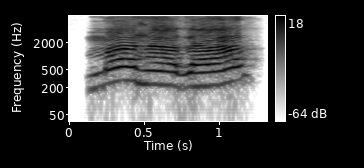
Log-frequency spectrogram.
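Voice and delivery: "Ma hadza?" drawn out slowly with a rising end; slow drill question. Shown as a demonstration. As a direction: ask "Ma hadza?" slowly, like a teacher testing. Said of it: "Saya tes". (ustaz bertanya pelan dengan nada naik)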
